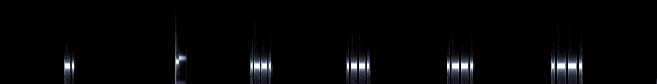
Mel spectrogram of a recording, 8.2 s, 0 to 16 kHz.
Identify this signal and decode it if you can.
Morse code, heard as a keyed tone, about 47 wpm, spaced as for 9 wpm, 700 Hz. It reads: N PPPP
